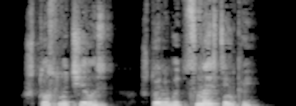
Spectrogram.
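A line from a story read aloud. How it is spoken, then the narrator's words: Frightened gasp, mother. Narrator (Russian): испуганно ахнула мама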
